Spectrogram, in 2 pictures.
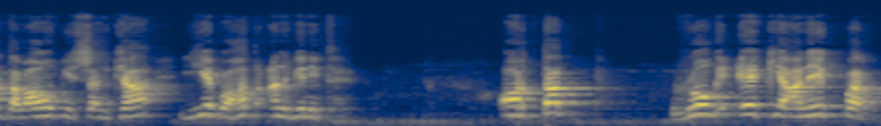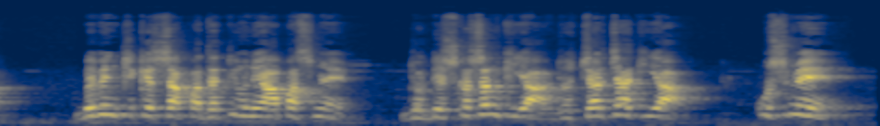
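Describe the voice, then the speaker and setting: Up guy hosting a live call-in, really high bright voice, earnest explaining. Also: low-quality recording. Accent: Uttar Pradesh Hindi. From Uttar Pradesh, India. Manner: earnest explanatory tone, greets callers by name. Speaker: host of a health talk show. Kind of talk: live call-in talk, reading and explaining an article.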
